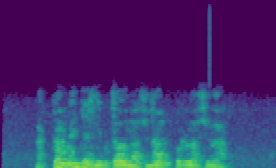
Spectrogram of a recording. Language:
Spanish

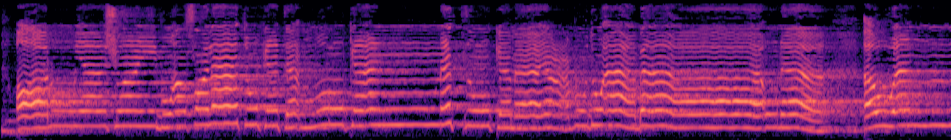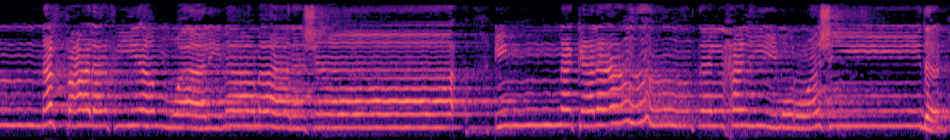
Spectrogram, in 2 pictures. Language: Arabic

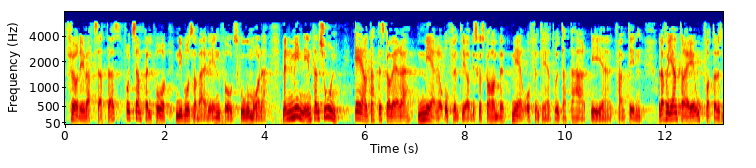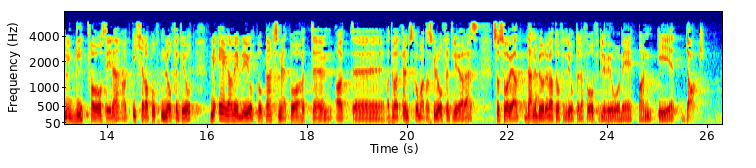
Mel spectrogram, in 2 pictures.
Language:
Norwegian Bokmål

